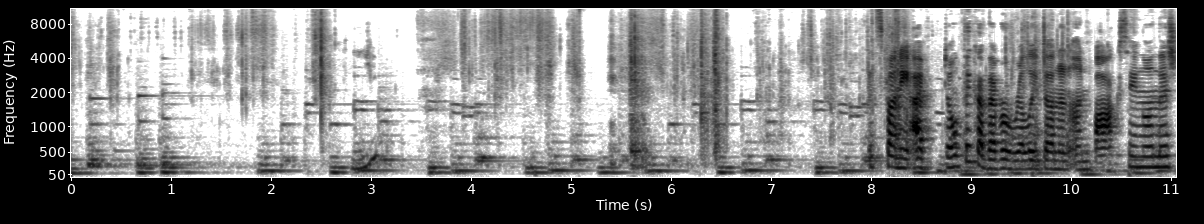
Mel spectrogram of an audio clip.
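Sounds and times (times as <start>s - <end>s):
plastic wrap crinkling and tearing: 0.0s - 2.8s, 3.5s - 8.6s
background music: 0.0s - 11.0s.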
